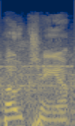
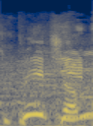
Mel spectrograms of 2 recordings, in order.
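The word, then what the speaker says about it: Beauchamp: three Luke beum or I call him Bo champ yeah we call him Bo champ Dar games I know and we got reached out they're like no it's pronounced beachum I'm like okay and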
